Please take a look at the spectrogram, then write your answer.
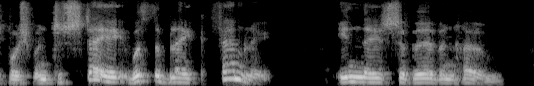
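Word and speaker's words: Bleek: is sped b l k uh but you pronounce it in the English version of it as you would Boven so Blake and he uh came to South Africa first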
